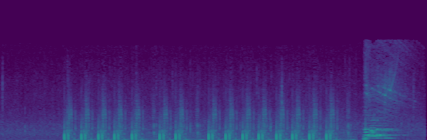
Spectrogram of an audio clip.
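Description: Footsteps tap quickly and steadily on a wooden floor.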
